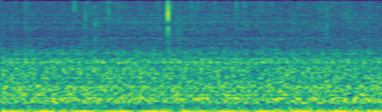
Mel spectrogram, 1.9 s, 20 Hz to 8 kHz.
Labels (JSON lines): {"label": "anthrophony, boat engine", "recorder": "SoundTrap 500"}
